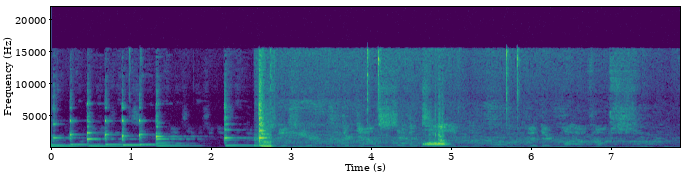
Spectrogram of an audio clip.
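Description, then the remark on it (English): A phone ringtone plays a bright, repeating melodic pattern for about two seconds, then cuts off; afterward people talk over a low hum with a couple of brief clatters. “Is that your phone”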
